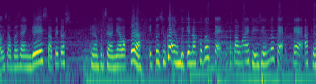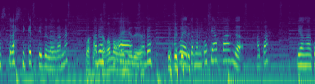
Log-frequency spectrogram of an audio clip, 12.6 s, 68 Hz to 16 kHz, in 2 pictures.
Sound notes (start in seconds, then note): 9.6 chuckles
